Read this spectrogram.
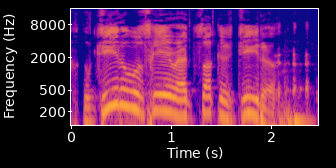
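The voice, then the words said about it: Impression of Mike Francesa. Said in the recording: “Do you like Mike Francesa? ... I have a good impression.”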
